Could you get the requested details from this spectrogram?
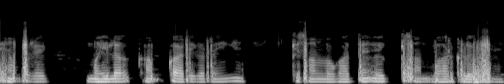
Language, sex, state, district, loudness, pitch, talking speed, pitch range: Hindi, male, Uttar Pradesh, Muzaffarnagar, -18 LUFS, 130 Hz, 225 wpm, 125-135 Hz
